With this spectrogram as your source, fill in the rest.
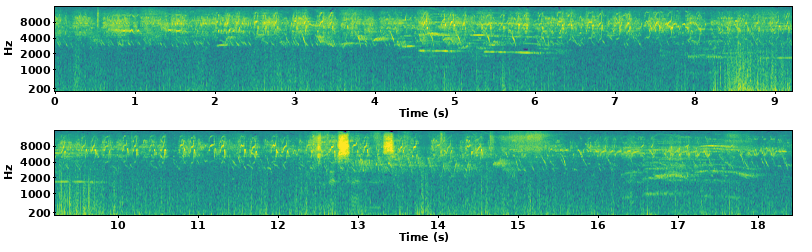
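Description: Many chicks peep in high, chirping voices close by.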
